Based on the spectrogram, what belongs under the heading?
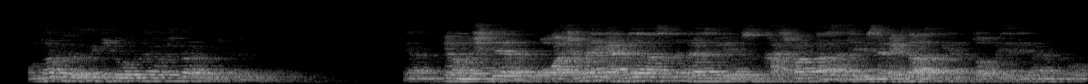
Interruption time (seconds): none

